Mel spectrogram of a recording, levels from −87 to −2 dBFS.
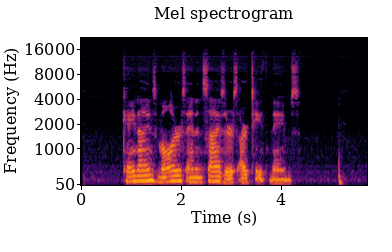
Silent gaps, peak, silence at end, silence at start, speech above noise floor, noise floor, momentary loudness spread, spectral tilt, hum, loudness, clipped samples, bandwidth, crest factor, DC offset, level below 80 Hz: none; -8 dBFS; 0.5 s; 0.85 s; 38 dB; -60 dBFS; 17 LU; -6.5 dB/octave; none; -23 LUFS; under 0.1%; 15 kHz; 16 dB; under 0.1%; -56 dBFS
